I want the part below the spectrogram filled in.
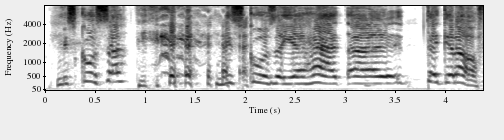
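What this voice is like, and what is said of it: Put-on Greek or Italian accent. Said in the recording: “I don't even know what a Greek accent is. ... I just assumed. I just want Italian.”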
